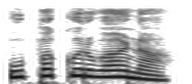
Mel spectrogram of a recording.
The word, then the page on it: ಉಪಕುರ್ವಾಣ: upa kurvāṇa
